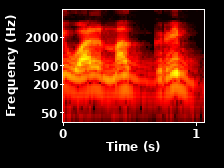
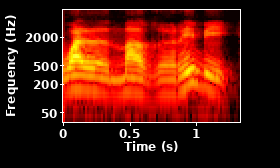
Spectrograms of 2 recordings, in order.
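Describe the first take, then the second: First: The phrase ends on a stopped consonant. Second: The phrase ends with a final vowel sound. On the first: The reader stops at this word. "namun berubah menjadi wal maghrib" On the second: The reading continues without stopping. "tidak dibaca lagi secara wal maghribi"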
